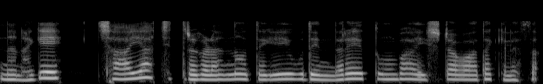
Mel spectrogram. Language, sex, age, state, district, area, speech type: Kannada, female, 18-30, Karnataka, Tumkur, urban, spontaneous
